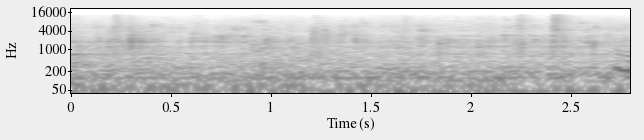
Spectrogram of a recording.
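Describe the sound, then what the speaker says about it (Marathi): Curry leaves sizzle in hot tempering oil for a desi tadka on jowar noodles, giving a steady close crackling hiss throughout without talk. "आणि 3-4 कढीपत्ते टाकायचे"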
